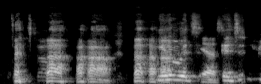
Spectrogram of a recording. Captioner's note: laughing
